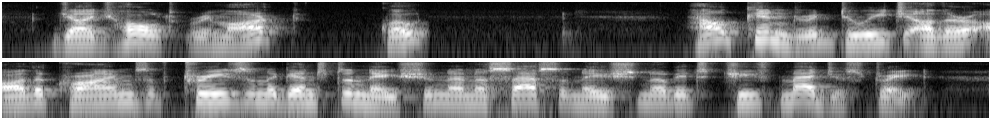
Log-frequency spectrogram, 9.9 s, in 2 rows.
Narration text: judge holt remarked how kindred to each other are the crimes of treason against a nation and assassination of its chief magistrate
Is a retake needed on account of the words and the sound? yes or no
no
